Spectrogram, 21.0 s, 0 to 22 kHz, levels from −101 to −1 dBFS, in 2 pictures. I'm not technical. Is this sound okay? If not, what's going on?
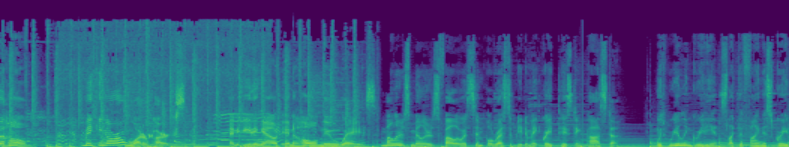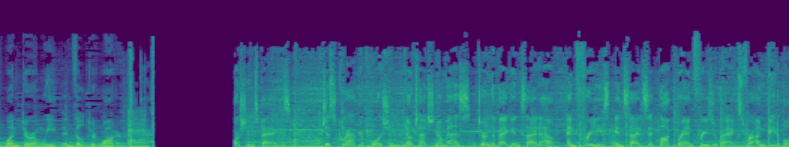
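No. At 7.76 s a block of digital silence, a tiny 5 ms gap where the sound drops out, gives a brief click rather than a hole you'd notice. From 12.57 to 13.64 s an audio dropout to silence cuts everything out for about a second, most likely from the input being lost, so that stretch of sound is simply missing.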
